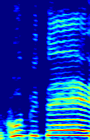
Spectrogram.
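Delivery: high, loud shout of the name; calling the dog. Retold or imitated. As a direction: yell the dog's name in alarm. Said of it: "y yo voy". (grito alarmado llamando al perro)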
